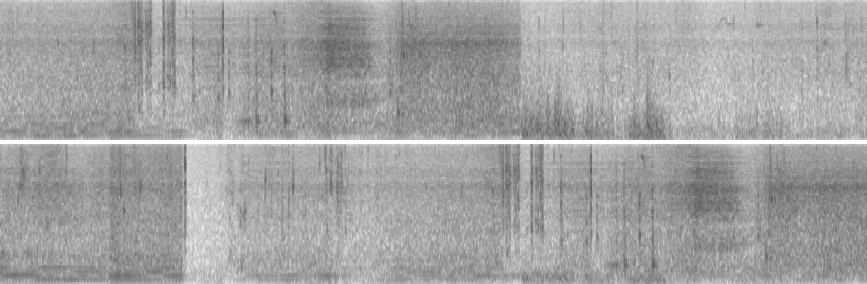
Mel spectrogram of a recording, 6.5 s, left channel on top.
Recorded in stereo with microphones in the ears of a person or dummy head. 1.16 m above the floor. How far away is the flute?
I don't hear a flute.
